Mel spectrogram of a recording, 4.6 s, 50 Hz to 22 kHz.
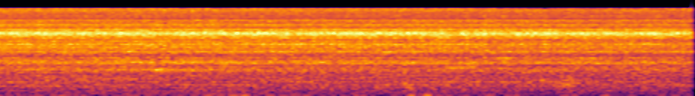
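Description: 2016 Audi S4's supercharged 3.0-litre V6 running steadily, heard from under the engine with its aftermarket intake, a steady high whine over a rough, noisy rumble.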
